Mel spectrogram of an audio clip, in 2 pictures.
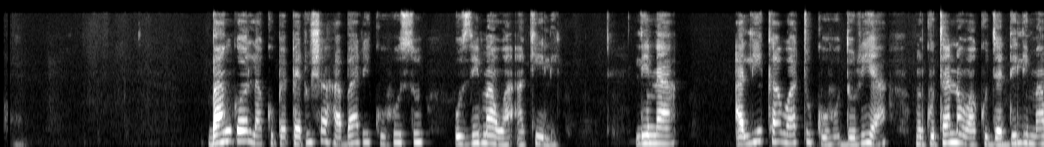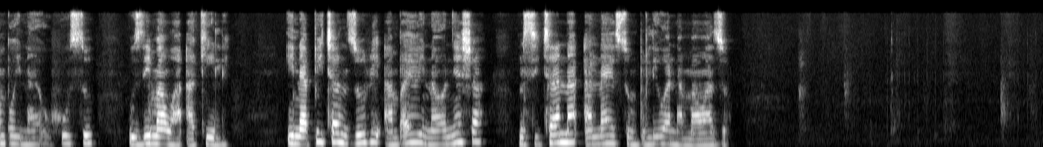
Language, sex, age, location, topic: Swahili, female, 50+, Nairobi, health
